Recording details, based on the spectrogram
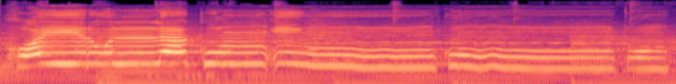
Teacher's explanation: Terdapat dalam kata khairul lakum in kuntum karena ada mim sukun bertemu dengan huruf hamzah, dibaca jelas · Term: izhar syafawi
